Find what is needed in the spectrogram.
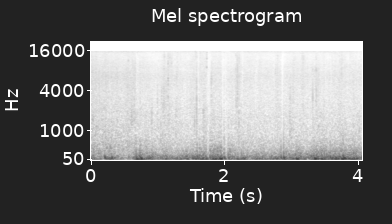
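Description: Wind blowing across the camera microphone, a low rumble that rises and falls in gusts.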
